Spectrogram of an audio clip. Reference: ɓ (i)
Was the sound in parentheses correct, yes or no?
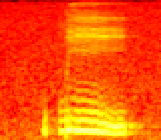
yes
